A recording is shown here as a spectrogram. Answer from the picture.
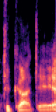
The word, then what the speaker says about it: Tecate: he's bringing a Tecate. Did I say that right? The Tecate beer? – Oh, the Mexican beer, Tecate? – Yeah, Tecate, yeah. I was like, of all fucking beers to be drinking in this fucking movie, you got that one out there.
